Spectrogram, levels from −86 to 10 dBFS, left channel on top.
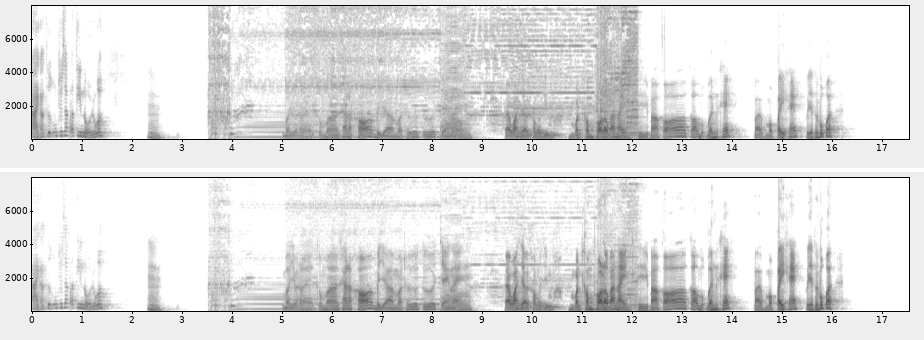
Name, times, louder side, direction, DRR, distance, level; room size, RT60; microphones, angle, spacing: voice 1, 0.0-1.5 9.7-10.5, left 2 dB, 85° left, 1.0 m, -40 dB
sound 1, 3.5-12.1, left 6 dB, 65° left, 0.9 m, -45 dB
Wind instrument woodwind instrument, 4.0-8.5, equal, 10° right, 4.7 m, -54 dB
voice 2, 5.0-8.8 9.5-14.1 14.4-16.2, right 4 dB, 50° right, 0.5 m, -32 dB
17.5 x 16.5 x 3.7 m
head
